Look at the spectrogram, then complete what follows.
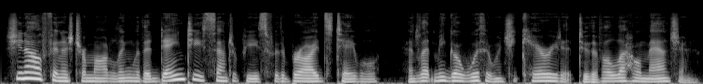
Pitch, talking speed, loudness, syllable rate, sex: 150 Hz, 230 wpm, -17 LUFS, 6.2 syllables/s, female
